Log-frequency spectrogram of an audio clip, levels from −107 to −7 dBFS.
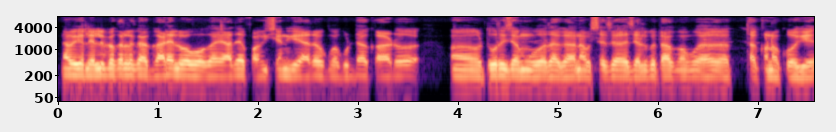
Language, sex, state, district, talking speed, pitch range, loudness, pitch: Kannada, male, Karnataka, Bellary, 145 wpm, 95-100 Hz, -16 LUFS, 95 Hz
